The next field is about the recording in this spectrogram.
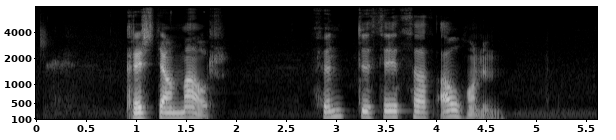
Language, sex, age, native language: Icelandic, male, 30-39, Icelandic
